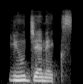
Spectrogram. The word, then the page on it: eugenics: Indian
